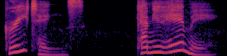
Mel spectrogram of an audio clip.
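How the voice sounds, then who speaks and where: A woman playing a young, empathic birdlike creature girl in a video game, with soft, deliberate, childlike phrasing. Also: high-pitched, big pitch swings, a little hiss or hum, full character voice. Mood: gentle, earnest.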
